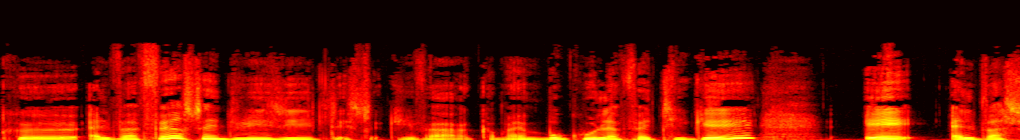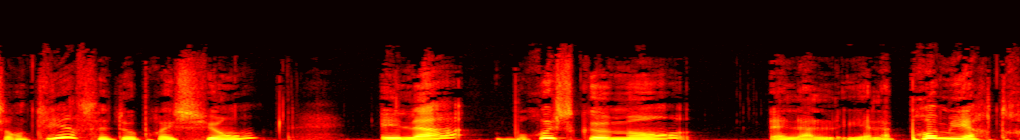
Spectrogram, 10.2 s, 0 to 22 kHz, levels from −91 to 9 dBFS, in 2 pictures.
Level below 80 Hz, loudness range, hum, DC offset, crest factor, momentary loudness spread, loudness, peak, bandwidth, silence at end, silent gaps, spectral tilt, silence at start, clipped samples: -54 dBFS; 2 LU; none; under 0.1%; 16 dB; 11 LU; -18 LUFS; -2 dBFS; 14.5 kHz; 0 s; none; -6.5 dB/octave; 0.1 s; under 0.1%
